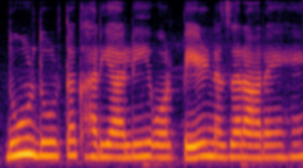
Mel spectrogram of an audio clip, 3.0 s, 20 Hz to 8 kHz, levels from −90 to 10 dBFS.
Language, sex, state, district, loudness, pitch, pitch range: Hindi, female, Madhya Pradesh, Bhopal, -15 LUFS, 225 Hz, 215-235 Hz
